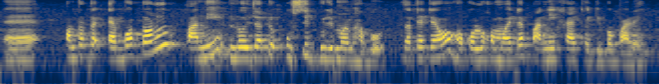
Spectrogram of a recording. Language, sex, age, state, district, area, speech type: Assamese, female, 60+, Assam, Tinsukia, urban, spontaneous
